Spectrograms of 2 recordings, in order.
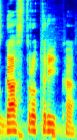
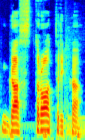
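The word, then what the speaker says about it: Gastrotricha: Aposto que você diz gastrotrica, né? Pois não podia estar mais errado. O i em tri é curto, então o acento não pode cair aí. Temos que dizer gastrótrica.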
